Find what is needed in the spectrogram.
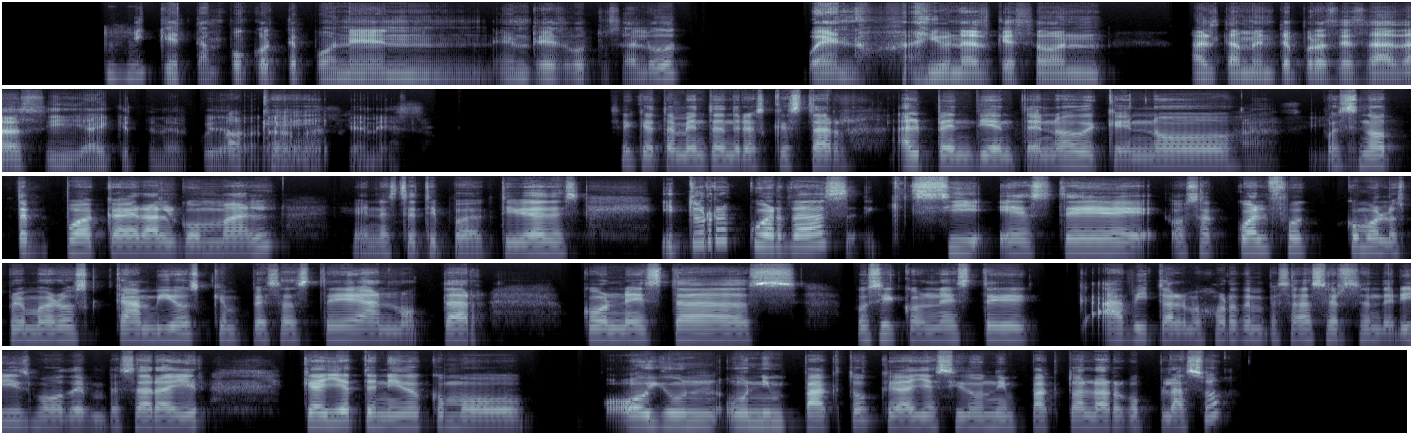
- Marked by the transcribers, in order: unintelligible speech; giggle
- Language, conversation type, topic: Spanish, podcast, ¿Qué momento en la naturaleza te dio paz interior?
